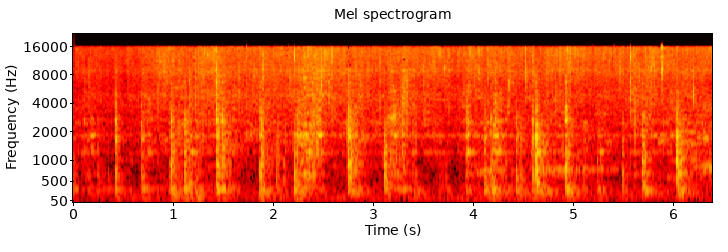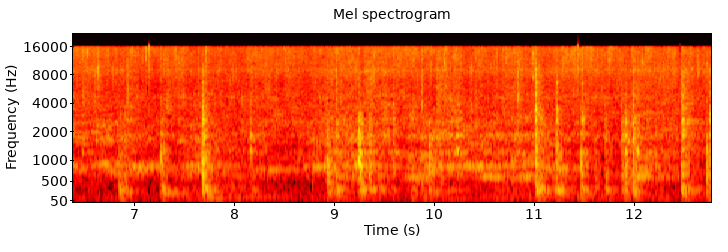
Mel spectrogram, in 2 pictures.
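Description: Spice-coated boiled eggs frying in hot oil in a pan, with a steady sizzle, while a wooden spatula turns and rolls them, giving frequent irregular clicks, knocks and scrapes against the pan.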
